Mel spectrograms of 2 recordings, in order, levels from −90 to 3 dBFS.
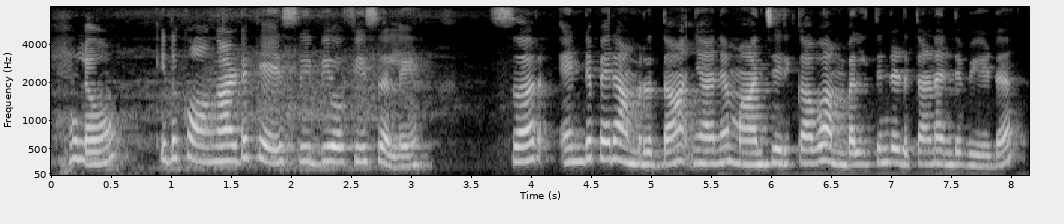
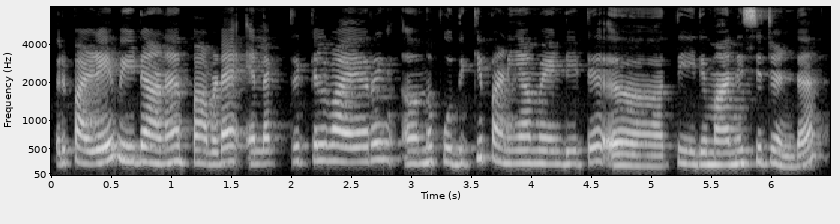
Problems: none marked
